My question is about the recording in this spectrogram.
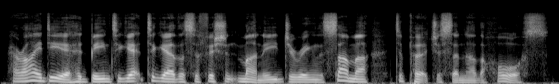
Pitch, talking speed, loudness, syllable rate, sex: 120 Hz, 170 wpm, -18 LUFS, 5.8 syllables/s, male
